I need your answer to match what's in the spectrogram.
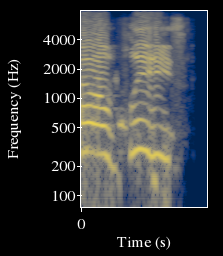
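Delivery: very high, shrill, frantic, panicked screaming. Describing someone struggling to break free, voice his panicked screaming for help. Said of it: "is screaming like help".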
